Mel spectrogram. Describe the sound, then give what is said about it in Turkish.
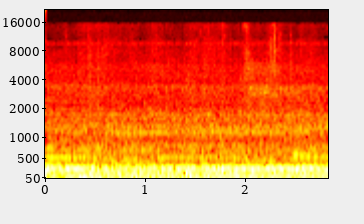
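A car engine drones steadily and loudly at 2800 rpm, a strong low rumble holding a constant strained pitch as the car climbs a hill past red and orange rocks and pine trees. “2800 motor arabam yani dakikada 2800 devir yapıyor. Yokuşu çıkarken bas bas bağırıyor.”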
